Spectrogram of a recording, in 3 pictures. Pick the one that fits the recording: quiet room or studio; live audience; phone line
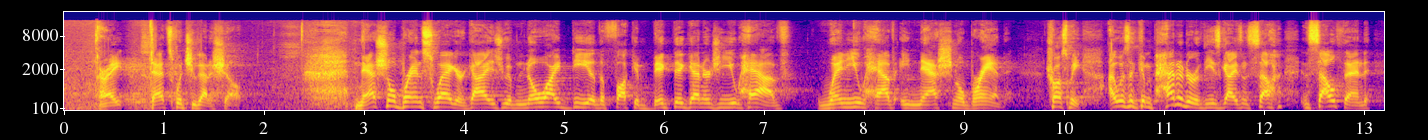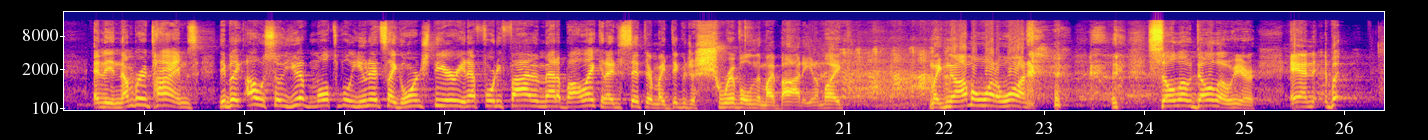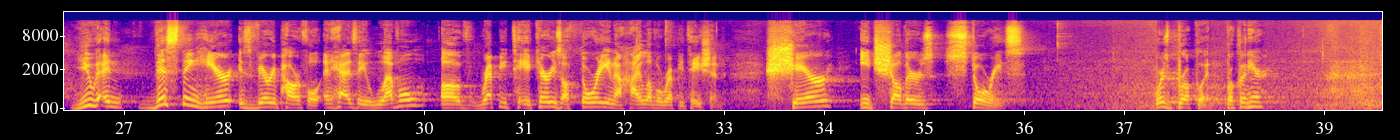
live audience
